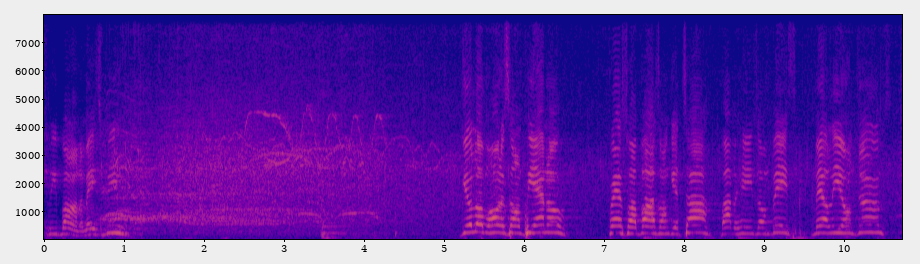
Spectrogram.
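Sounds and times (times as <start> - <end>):
speech: 0.0 - 1.2, 5.2 - 10.6
crowd applauding: 0.7 - 10.7
whistles: 1.8 - 5.2.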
